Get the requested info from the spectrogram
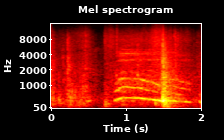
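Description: Handling noise of a large cardboard toy box being pulled out of a fabric bag, with a sharp knock about one and a half seconds in. Over it, from about the middle, a voice's long, slowly falling "ooh".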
